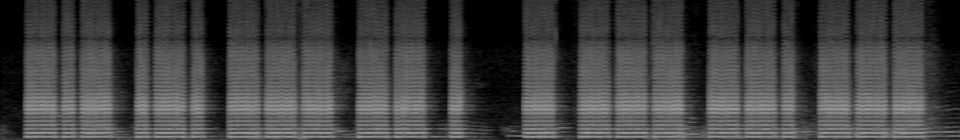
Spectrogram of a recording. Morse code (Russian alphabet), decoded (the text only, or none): КРОМЕ ТОГО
